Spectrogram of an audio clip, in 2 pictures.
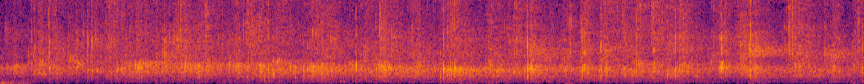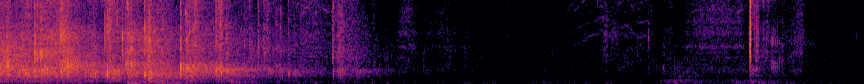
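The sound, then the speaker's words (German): An audience applauds to welcome two guests at a talk on transformation in crisis, in a dense, steady wash of clapping that holds strong for about five seconds, then thins out and fades, leaving a few scattered claps near the end. “Heißt sie doch mal ganz herzlich willkommen.”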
